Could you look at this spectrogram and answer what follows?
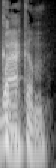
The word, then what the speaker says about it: Wacom: When I go to SIGGRAPH, I'd go to the booth and they would always chastise me and say it's called Wacom.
